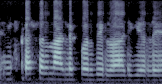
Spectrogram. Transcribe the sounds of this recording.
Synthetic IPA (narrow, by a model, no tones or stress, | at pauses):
inspeʃɐlmaːɽlik̚bɐɾd̪ilːʋaːɽiɡijɐlːi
